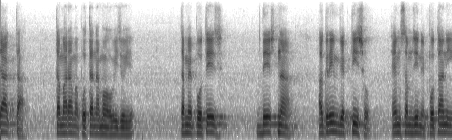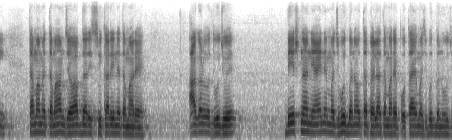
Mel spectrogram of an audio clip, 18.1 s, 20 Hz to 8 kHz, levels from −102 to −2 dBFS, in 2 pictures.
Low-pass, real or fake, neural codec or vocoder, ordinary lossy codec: 7.2 kHz; real; none; Opus, 32 kbps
